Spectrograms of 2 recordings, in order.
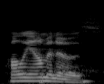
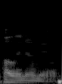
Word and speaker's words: polyomino: Newdow and hello hello polyomino not polynomial polynomial would be okay Polly Polly nom nom oh I've been creepy I've been tweeting no it's polyomino I've been doing it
